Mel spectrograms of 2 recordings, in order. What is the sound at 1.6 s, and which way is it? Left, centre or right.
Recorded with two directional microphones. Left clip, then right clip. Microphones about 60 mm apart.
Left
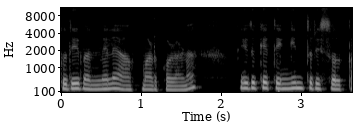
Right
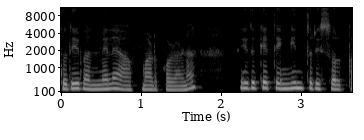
A woman's voice, left.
